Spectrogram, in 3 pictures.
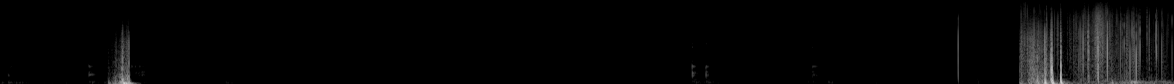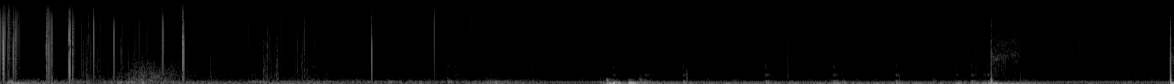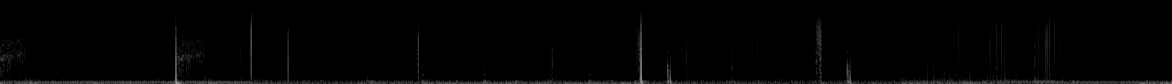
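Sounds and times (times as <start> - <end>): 
vinyl record crackle: 1.1 - 1.3, 10.2 - 35.2.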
